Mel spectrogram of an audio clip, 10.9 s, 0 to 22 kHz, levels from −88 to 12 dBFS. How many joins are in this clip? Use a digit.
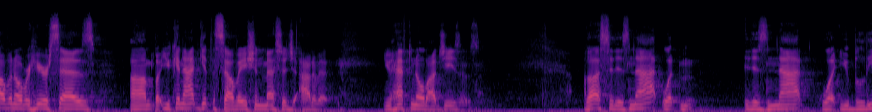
3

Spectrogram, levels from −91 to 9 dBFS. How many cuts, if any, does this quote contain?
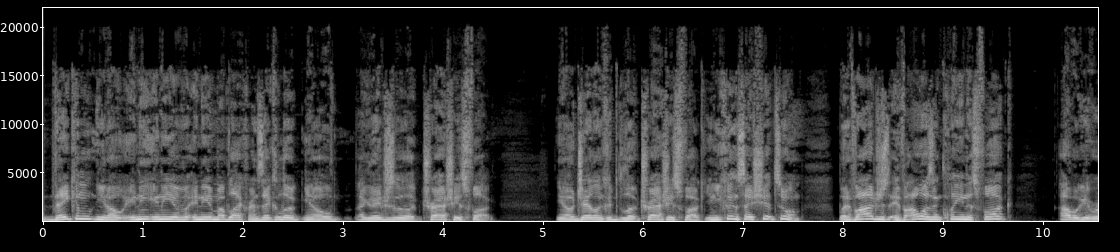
0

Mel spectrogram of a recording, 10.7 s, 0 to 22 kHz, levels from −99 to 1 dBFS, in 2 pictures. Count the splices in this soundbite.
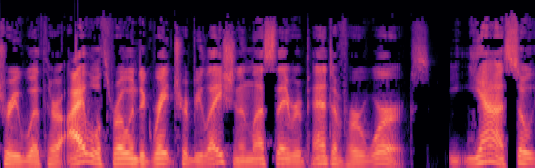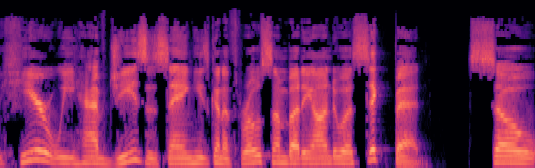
1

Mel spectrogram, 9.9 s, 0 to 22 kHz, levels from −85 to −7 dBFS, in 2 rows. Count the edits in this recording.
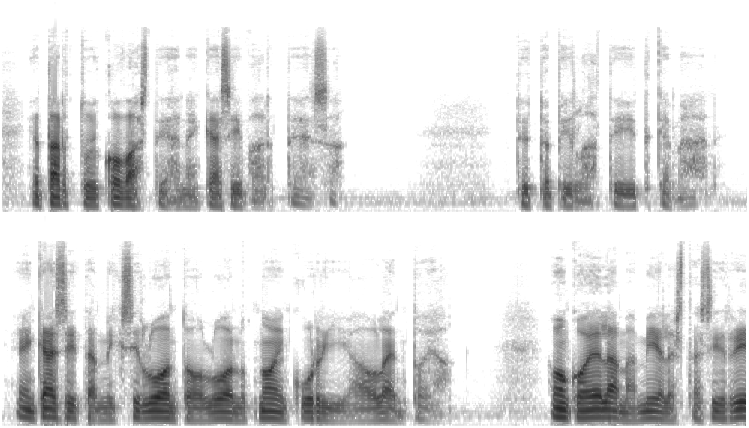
1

